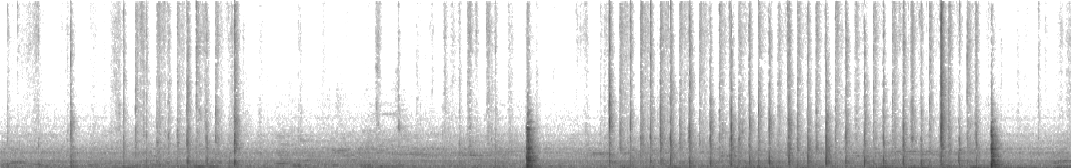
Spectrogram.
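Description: Soft background music with a steady low tone, over a tarot deck being handled and shuffled: a sharp tap about halfway through, a run of quick small clicks from the cards in the last third, and another sharp tap near the end.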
